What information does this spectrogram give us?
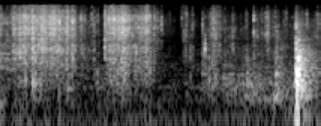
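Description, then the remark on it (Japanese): Crinkly plastic wrapper of an ice cream monaka (Aisu Monaka) being crumpled and torn open, a continuous rustling crackle with bursts of bright crinkles and one sharper crackle near the end, no talking. “なんかデザート食おうかなデザートはこれだな”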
